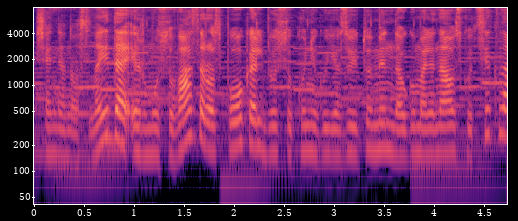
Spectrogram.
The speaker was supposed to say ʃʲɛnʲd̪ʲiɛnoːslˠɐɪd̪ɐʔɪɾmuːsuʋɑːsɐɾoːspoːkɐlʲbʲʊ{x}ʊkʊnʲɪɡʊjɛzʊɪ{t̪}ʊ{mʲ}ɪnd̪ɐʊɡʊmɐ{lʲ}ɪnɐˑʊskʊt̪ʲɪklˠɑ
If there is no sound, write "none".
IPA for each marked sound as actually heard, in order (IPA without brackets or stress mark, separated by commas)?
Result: s, t̪, mʲ, lʲ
